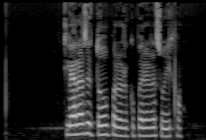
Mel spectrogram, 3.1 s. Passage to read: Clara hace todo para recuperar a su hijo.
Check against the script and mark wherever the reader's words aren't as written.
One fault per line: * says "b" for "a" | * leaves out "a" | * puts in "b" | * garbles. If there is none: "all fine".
all fine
